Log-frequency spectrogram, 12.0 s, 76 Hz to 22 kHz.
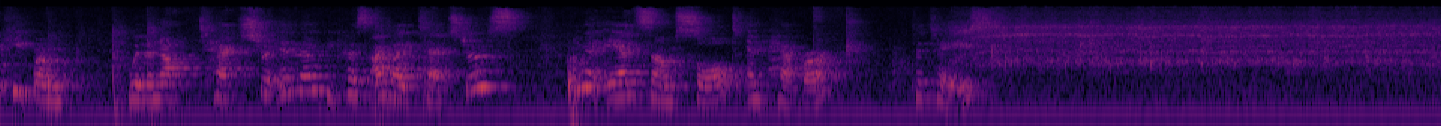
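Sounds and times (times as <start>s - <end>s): electric grinder motor whirring: 7.9s - 12.0s.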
